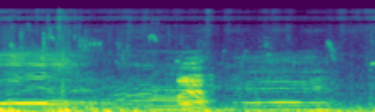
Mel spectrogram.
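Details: Tame cattle in a herd running toward the barn in rain: overlapping moos, a wavering low one, then a brief rising call, and a faint later moo, amid heavy low-frequency noise and hiss.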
